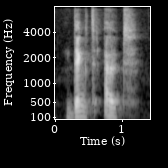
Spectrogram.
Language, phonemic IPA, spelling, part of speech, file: Dutch, /ˈdɛŋkt ˈœyt/, denkt uit, verb, Nl-denkt uit.ogg
- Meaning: inflection of uitdenken: 1. second/third-person singular present indicative 2. plural imperative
